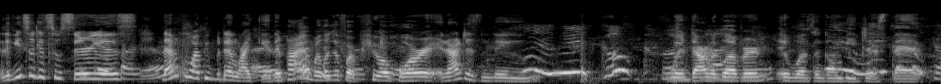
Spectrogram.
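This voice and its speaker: Very wide pitch swings mark fairly quick speech heard over noticeable background noise. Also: woman, medium pitch for a woman. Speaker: beauty and movie review YouTuber. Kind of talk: casual vlog review while doing makeup. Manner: fast; animated.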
